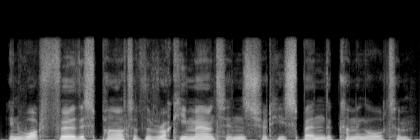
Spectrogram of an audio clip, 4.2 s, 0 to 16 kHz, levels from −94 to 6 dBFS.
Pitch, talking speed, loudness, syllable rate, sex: 125 Hz, 200 wpm, -17 LUFS, 4.7 syllables/s, male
